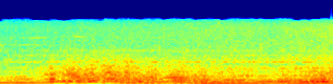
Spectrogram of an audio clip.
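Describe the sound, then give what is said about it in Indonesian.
Rain pours down in a dense, even hiss with a low rumbling undertone, loud and constant throughout with no pause. “mengamati air hujan yang perlahan mulai mereda.”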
